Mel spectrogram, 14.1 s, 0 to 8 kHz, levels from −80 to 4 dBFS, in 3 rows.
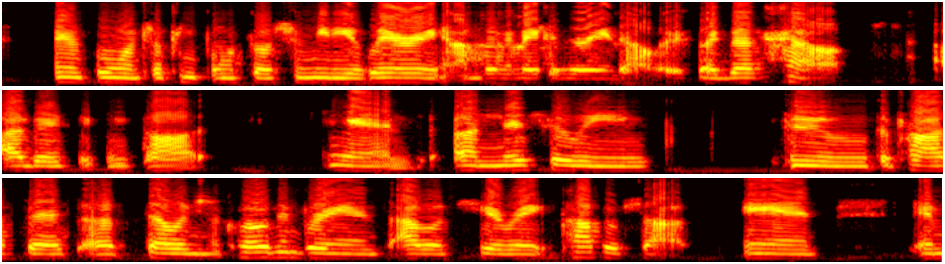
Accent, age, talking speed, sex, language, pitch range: American, 20-39, 155 wpm, female, English, 150-170 Hz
